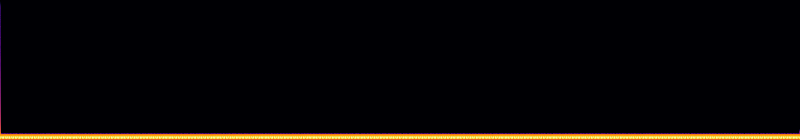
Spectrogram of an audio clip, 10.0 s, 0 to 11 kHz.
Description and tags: base+0o--4-chord--09--CDFC--100-100-100-20
test signal chord pythagorean ratio
pythagorean, chord, test, signal, ratio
